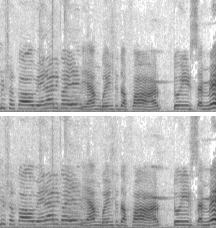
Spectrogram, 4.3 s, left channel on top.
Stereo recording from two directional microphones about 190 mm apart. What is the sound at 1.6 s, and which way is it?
Speech, 30° left (ahead or behind).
